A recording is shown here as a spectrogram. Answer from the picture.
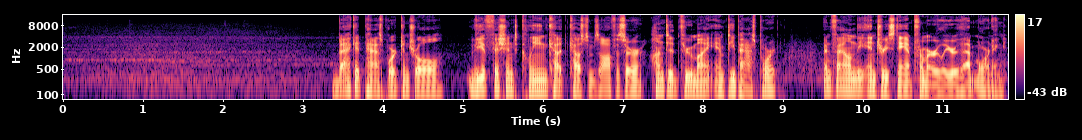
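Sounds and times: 
tram rolling along rails: 0:00.0 - 0:03.4
speech: 0:03.4 - 0:11.8.

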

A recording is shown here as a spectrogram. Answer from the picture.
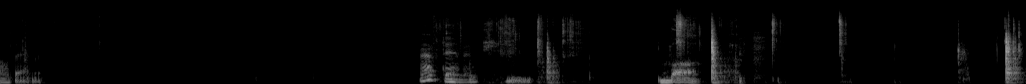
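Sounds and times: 
speech: 0:04.2 - 0:05.8, 0:06.6 - 0:07.5
handful of plastic dice rolling onto a tabletop: 0:04.4 - 0:05.9, 0:06.7 - 0:07.8, 0:10.1 - 0:10.2.

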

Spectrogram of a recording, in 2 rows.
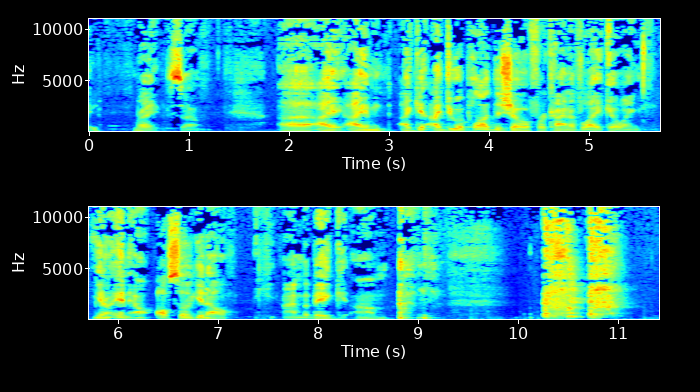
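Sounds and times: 
speech: 0:00.0 - 0:09.3
person coughing: 0:08.8 - 0:09.3, 0:10.2 - 0:11.2.

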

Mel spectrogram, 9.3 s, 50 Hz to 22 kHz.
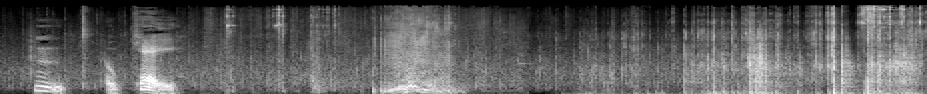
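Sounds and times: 
speech: 0:00.3 - 0:01.9
rustling crinkling and rummaging as small items are pulled out: 0:01.9 - 0:09.2
zipper rasping open on a bag pocket: 0:02.8 - 0:05.0, 0:05.7 - 0:09.2.

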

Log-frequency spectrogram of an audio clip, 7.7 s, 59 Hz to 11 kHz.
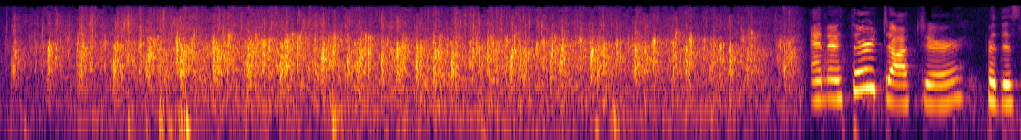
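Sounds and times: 
audience applause at a medical program: 0:00.0 - 0:06.1
speech: 0:06.2 - 0:07.6.

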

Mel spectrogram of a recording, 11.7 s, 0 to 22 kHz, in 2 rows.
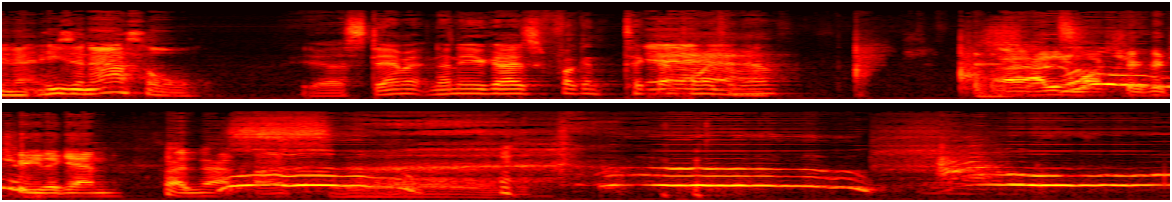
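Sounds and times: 
speech: 0:00.0 - 0:04.0, 0:04.8 - 0:08.6
person imitating a howl: 0:05.3 - 0:06.0, 0:07.0 - 0:11.6.

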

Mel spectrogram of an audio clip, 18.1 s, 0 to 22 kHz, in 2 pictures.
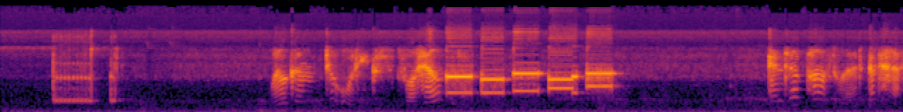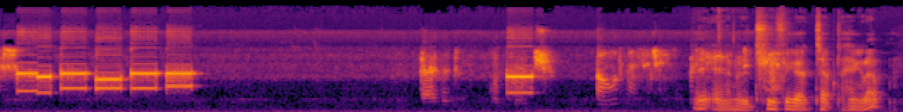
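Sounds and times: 
voice speaking over the phone line: 0:02.7 - 0:05.2, 0:07.7 - 0:09.6, 0:13.2 - 0:17.1
DTMF touch-tone dialing beeps auto-dialing into voicemail: 0:04.4 - 0:06.2, 0:09.2 - 0:11.1, 0:14.0 - 0:14.5
speech: 0:16.0 - 0:18.0.

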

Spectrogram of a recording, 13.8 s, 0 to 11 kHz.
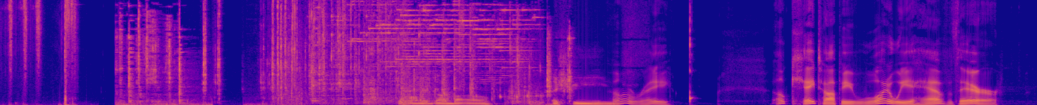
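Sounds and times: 
coins tumbling out of a bag of coins: 0:03.4 - 0:07.6
speech: 0:07.4 - 0:09.0, 0:10.3 - 0:13.4.

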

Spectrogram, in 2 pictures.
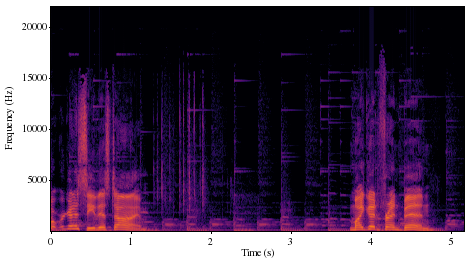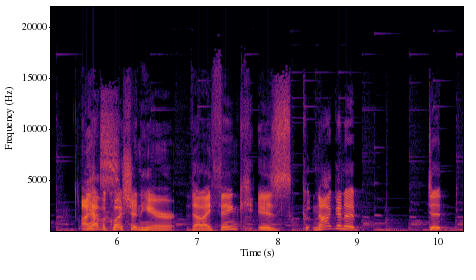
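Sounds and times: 
speech: 0:00.0 - 0:01.4, 0:03.7 - 0:04.9, 0:05.5 - 0:09.2, 0:09.9 - 0:10.3
deck of cards being shuffled: 0:01.2 - 0:02.3.

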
